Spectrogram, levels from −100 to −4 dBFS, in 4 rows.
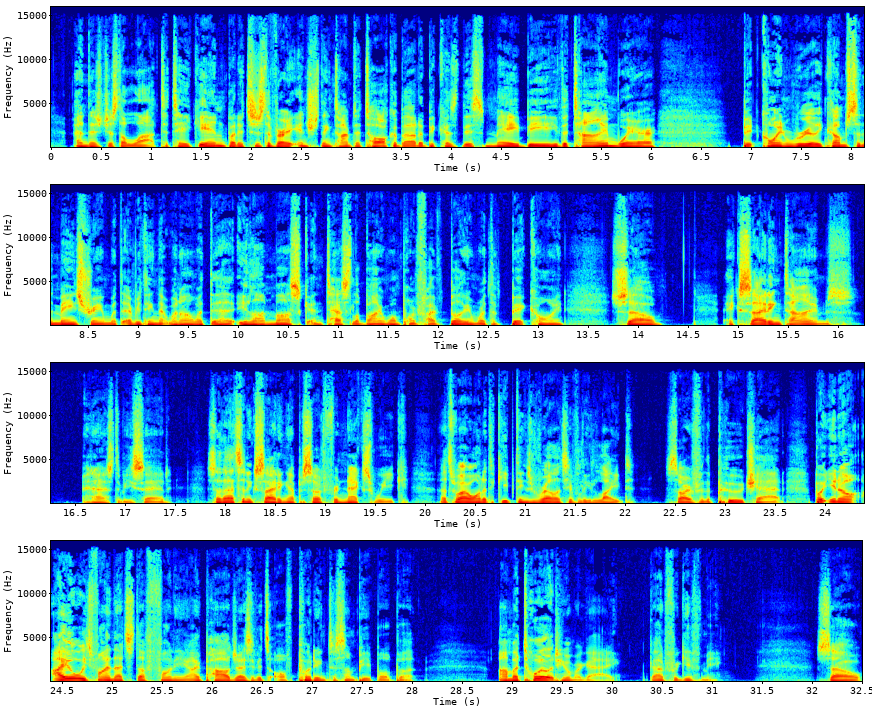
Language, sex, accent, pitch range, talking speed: English, male, American, 120-140 Hz, 195 wpm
